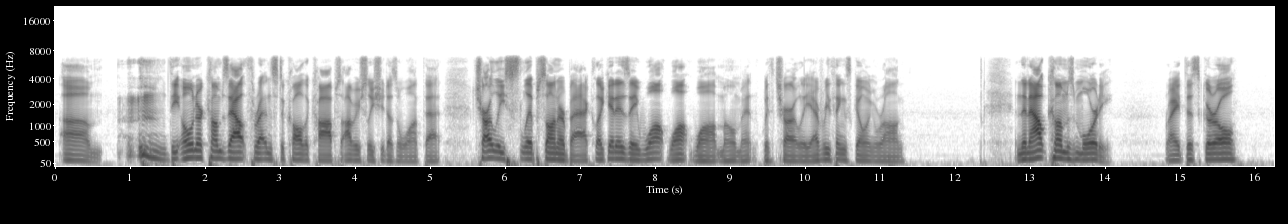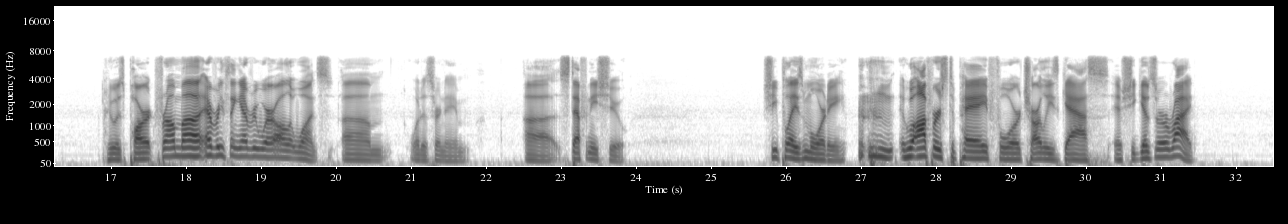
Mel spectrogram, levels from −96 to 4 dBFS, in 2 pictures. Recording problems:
high frequencies cut off; noticeable; nothing above 6.5 kHz

